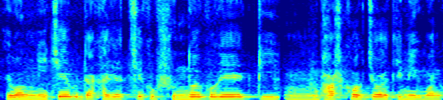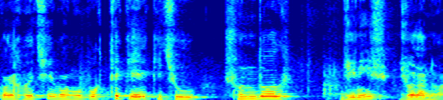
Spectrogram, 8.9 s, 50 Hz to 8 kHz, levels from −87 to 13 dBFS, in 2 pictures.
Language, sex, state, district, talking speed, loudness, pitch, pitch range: Bengali, male, West Bengal, Kolkata, 150 wpm, -17 LUFS, 160 Hz, 155-170 Hz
